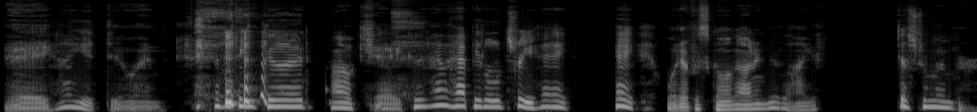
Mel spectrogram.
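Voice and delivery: soft, hushed, soothing painter; quiet, mellow reassurance; Bob Ross. Acted. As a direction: speak gently and unhurriedly, as if calming a viewer. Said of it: "Bob Ross is real, like".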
